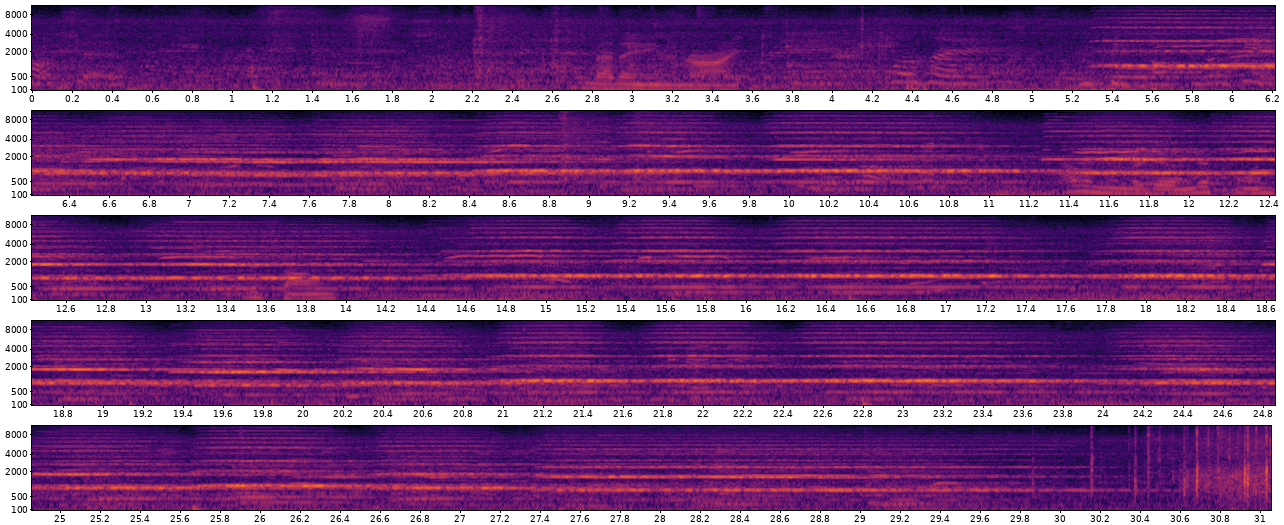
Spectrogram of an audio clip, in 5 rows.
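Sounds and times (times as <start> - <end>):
children playing recorders: 5.2 - 30.6.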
